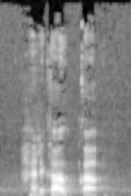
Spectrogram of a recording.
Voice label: Nukuoro; bathhouse

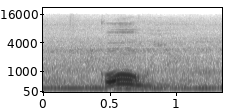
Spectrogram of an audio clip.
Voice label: "kowi", serewen

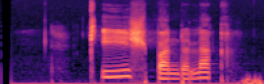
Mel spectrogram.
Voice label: poqomam; agudo

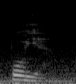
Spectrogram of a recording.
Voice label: "poya", deaf, wamesa

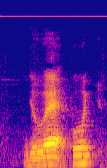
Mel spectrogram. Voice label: Gta Birds cuckoo, Dialect: Hill

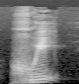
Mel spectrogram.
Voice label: "xui", Apatani

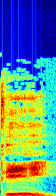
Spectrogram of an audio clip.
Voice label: "Hand", Santali

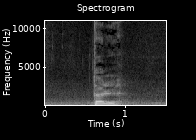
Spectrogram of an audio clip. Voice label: Mokilese mountain

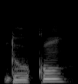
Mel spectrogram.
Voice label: "dùukuñ", Apatani

